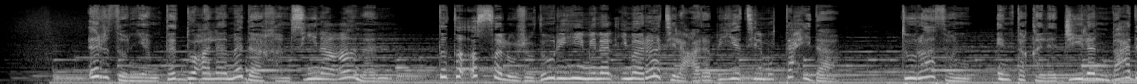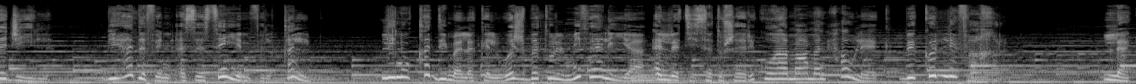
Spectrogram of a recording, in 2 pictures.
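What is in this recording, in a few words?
MSA Egyptian, voiceover; Showreel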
